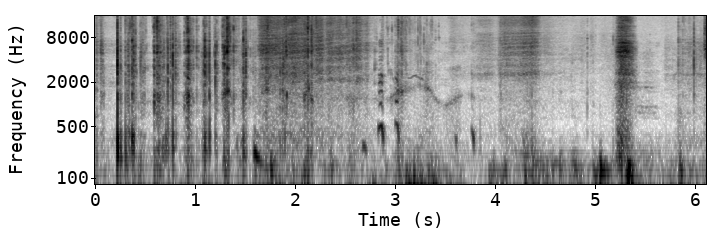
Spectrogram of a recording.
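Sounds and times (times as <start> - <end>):
bag of Turkish pepper salty licorice candy crinkling: 0.0 - 3.8
chewing salty licorice: 0.0 - 4.4
speech: 1.6 - 1.9
laughter: 1.6 - 4.4.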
